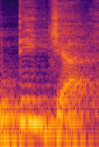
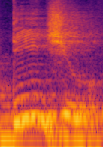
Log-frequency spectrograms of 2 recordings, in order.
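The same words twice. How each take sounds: First: "did ya" with a J and relaxed A ending; reduced "did ya". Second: "Did you" blended into one word with a J; J sound in "Did you". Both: Shown as a demonstration. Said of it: "som do J".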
